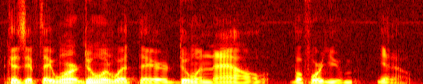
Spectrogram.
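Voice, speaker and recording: A man's voice: mid-range voice, measured pace, darkish tone, no echo. A man hosting a business radio talk show, chatting loosely with many fillers and restarts. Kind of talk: casual interview chat.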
